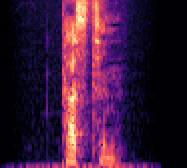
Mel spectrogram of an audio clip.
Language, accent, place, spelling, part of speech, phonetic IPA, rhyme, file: German, Germany, Berlin, Pasten, noun, [ˈpastn̩], -astn̩, De-Pasten.ogg
- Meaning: plural of Paste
